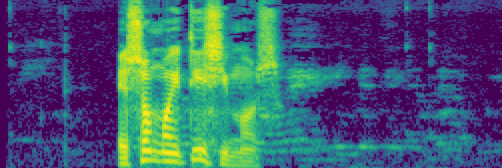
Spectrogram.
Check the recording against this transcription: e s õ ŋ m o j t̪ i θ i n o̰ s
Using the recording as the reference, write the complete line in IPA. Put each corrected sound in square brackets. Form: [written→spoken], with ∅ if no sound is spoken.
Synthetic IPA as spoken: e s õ ŋ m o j t̪ i [θ→s] i [n→m] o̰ s

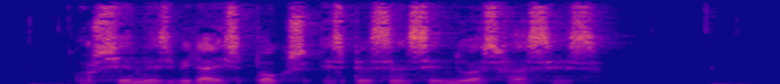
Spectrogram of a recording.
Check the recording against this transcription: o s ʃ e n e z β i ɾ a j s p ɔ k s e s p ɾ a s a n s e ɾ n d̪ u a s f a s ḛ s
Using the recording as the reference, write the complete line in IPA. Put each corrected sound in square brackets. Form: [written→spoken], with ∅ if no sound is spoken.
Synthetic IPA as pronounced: o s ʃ e n e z β i ɾ a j s p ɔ k s e s p ɾ [a→e] s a n s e [ɾ→∅] n d̪ u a s f a s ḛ s

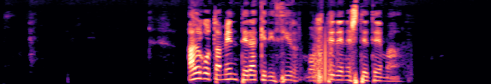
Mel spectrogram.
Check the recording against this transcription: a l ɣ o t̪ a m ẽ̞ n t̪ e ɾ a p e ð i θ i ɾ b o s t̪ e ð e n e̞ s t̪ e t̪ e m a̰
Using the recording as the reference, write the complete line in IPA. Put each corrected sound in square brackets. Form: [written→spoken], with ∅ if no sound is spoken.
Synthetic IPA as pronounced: a l ɣ o t̪ a m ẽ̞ n t̪ e ɾ a [p→k] e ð i θ i ɾ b o s t̪ e ð e n e̞ s t̪ e t̪ e m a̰

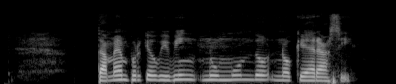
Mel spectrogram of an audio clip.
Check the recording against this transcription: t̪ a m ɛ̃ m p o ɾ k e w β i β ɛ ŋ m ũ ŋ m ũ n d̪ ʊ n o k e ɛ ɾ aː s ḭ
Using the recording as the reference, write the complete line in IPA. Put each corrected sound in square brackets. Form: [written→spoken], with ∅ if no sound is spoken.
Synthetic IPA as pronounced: t̪ a m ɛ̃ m p o ɾ k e w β i β [ɛ→i] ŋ [m→n] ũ ŋ m ũ n d̪ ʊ n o k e ɛ ɾ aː s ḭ

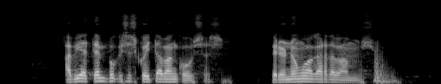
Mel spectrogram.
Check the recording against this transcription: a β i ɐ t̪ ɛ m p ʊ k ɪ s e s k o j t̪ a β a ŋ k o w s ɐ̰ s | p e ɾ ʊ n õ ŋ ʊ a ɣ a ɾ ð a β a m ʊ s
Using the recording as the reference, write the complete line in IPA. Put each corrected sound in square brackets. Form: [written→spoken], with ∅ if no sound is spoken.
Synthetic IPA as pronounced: a β i ɐ t̪ ɛ m p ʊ k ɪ s e s k o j t̪ a β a ŋ k o w s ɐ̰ s | p e ɾ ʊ n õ ŋ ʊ a ɣ a ɾ ð a β a m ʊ s

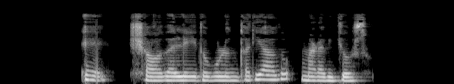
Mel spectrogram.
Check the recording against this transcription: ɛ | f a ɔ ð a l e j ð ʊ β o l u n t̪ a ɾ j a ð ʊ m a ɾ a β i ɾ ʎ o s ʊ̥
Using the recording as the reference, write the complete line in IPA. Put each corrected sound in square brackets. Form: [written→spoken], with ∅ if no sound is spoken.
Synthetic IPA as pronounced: ɛ | [f→ʃ] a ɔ ð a l e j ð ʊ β o l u n t̪ a ɾ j a ð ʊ m a ɾ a β i [ɾ→∅] ʎ o s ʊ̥

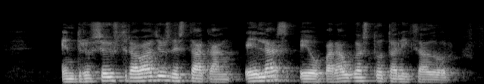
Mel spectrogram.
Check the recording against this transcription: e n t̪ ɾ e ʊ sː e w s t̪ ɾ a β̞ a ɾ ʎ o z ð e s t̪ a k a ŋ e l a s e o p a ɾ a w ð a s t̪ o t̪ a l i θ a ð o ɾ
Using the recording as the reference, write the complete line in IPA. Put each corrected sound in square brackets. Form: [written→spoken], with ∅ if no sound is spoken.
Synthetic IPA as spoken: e n t̪ ɾ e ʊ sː e w s t̪ ɾ a β̞ a [ɾ→∅] ʎ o z ð e s t̪ a k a ŋ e l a s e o p a ɾ a w [ð→ɣ] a s t̪ o t̪ a l i θ a ð o ɾ

